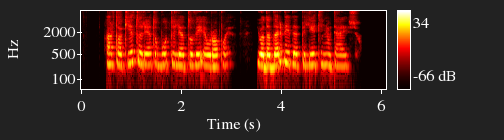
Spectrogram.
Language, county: Lithuanian, Alytus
